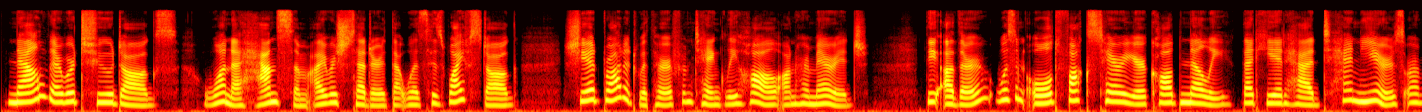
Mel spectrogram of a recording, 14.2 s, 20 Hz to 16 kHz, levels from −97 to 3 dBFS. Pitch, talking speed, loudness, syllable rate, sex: 230 Hz, 185 wpm, -19 LUFS, 3.8 syllables/s, female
